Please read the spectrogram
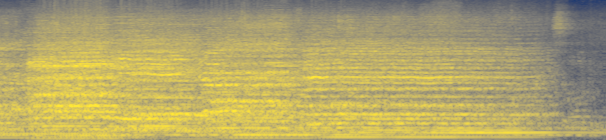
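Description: A church congregation sings a hymn together, settles onto a long held closing note, and fades out about five and a half seconds in.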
